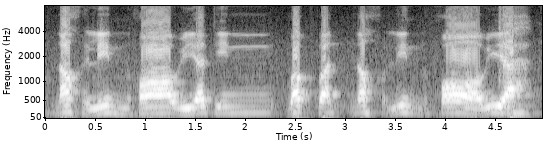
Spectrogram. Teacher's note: تنوین ہے اور اس کے بعد خا ہے تو لہذا اس میں غنہ نہیں ہوگا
